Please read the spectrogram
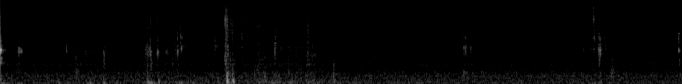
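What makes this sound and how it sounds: A metal utility knife blade slices thin pieces off the edge of a solid orange soap bar with a dark glitter edge, held in a hand. Brief, crisp crunching and scraping snaps with bright edges pop out at irregular intervals over a quiet, low background.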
